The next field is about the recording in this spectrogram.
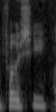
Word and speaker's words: Fauci: And from what I know after the fact, I think even Fauci, is that how you say his name? Anthony Fauci? – Yeah.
